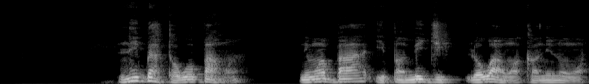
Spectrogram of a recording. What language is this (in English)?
Yoruba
